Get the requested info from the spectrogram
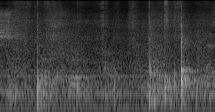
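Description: Two grapplers in gis moving on a mat: cloth rustling and bodies shifting, with three short sharp thumps, the loudest a little after three and a half seconds in.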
